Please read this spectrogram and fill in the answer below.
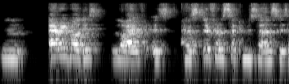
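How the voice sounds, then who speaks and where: A woman talks with a Chinese accent. Her pace is very fast. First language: Mandarin Chinese. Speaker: online marketing coach. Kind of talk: live stream talk. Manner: halting, with fillers.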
